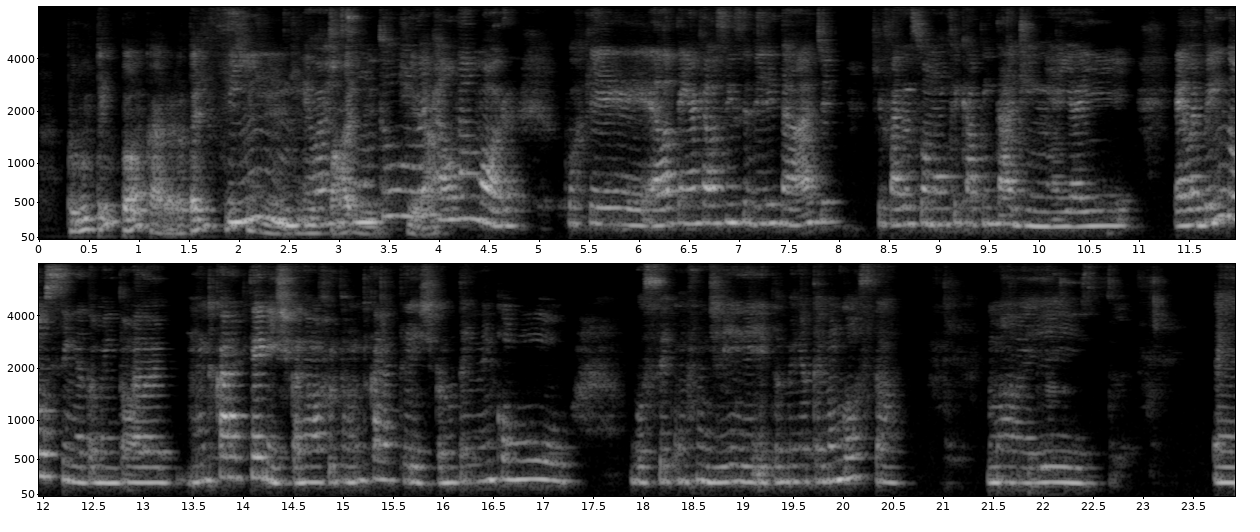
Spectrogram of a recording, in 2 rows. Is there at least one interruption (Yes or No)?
Yes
